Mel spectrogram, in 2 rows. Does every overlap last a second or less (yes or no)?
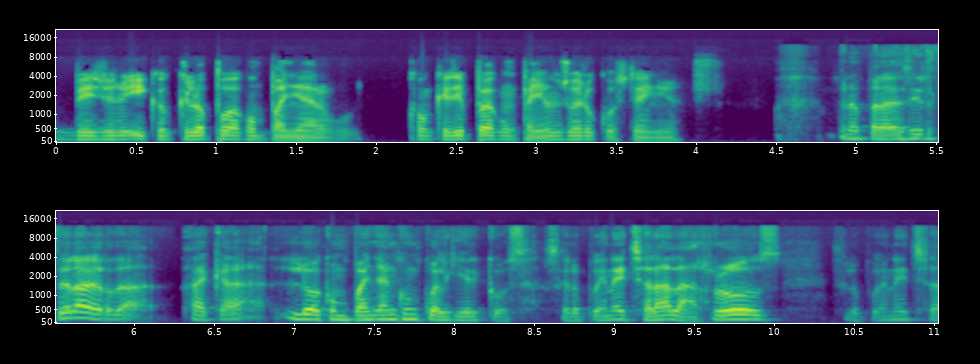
yes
